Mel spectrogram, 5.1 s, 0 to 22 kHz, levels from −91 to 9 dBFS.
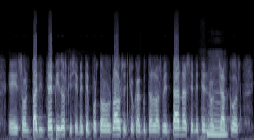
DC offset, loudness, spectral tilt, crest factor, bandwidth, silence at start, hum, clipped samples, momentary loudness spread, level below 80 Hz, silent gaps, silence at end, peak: under 0.1%; -19 LUFS; -7.5 dB/octave; 14 dB; 8 kHz; 0.15 s; none; under 0.1%; 7 LU; -52 dBFS; none; 0.3 s; -6 dBFS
